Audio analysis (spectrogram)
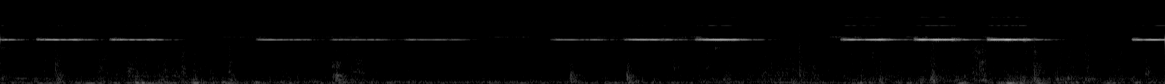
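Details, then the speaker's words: Aging Fire-X smoke detectors (about 20 years old) in smoke testing give only thin, weak, irregular high beeps with quiet gaps. They detect the smoke but barely sound, unlike the working downstairs Kidde unit. "I don't know if you can hear that, but they're trying to make noise. They just don't."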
